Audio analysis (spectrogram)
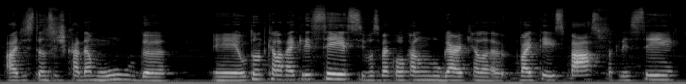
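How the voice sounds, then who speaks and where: A young woman in a casual chat, calmly explaining things. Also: mid-range voice, a little fast.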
